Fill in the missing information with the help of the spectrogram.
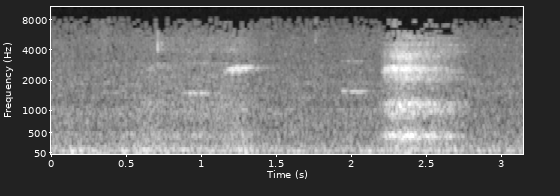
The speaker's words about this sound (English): Sorry, yawning.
